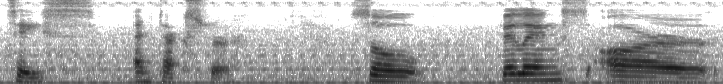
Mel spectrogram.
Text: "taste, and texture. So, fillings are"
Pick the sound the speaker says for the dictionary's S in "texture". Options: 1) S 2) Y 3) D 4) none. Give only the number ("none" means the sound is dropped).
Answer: 1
